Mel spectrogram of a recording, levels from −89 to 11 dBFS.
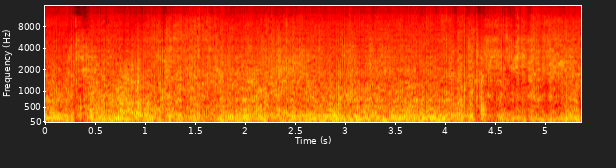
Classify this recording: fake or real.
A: fake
